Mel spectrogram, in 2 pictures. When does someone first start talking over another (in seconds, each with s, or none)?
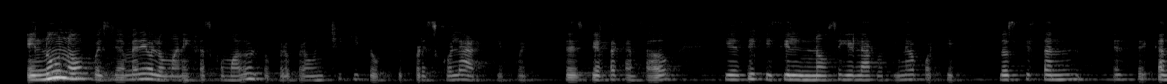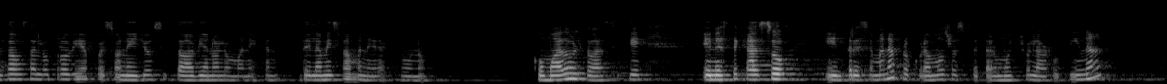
none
